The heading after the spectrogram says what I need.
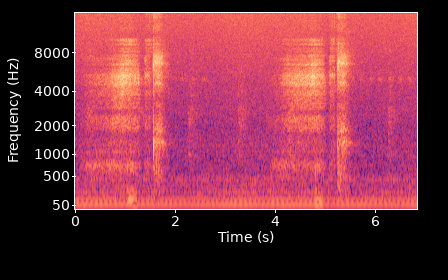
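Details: Light snoring: soft snoring breaths about every three and a half seconds, around 17 a minute, over steady appliance hum from an ice maker, with faint clock clicks and footsteps in the background.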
